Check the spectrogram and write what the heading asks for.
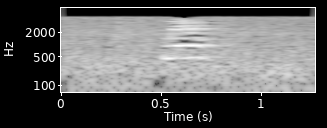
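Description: A cat lets out a single short, whiny meow, rising briefly above a steady background hiss and then fading. No one speaks.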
